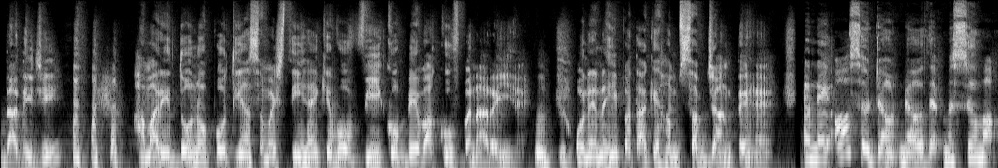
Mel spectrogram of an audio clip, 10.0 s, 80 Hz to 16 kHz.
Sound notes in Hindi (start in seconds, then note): 0.7 हंसी; 7.4 गला साफ़ करने की आवाज़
